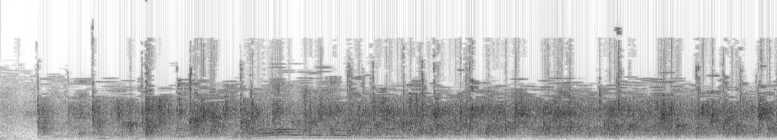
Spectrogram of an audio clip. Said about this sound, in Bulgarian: Аплодисментите не спираха, а първите думи на златната Руми бяха.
